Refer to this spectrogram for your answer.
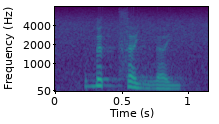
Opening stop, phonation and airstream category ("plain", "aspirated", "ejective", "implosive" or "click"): implosive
